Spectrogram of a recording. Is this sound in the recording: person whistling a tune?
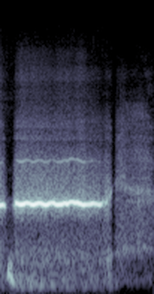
yes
